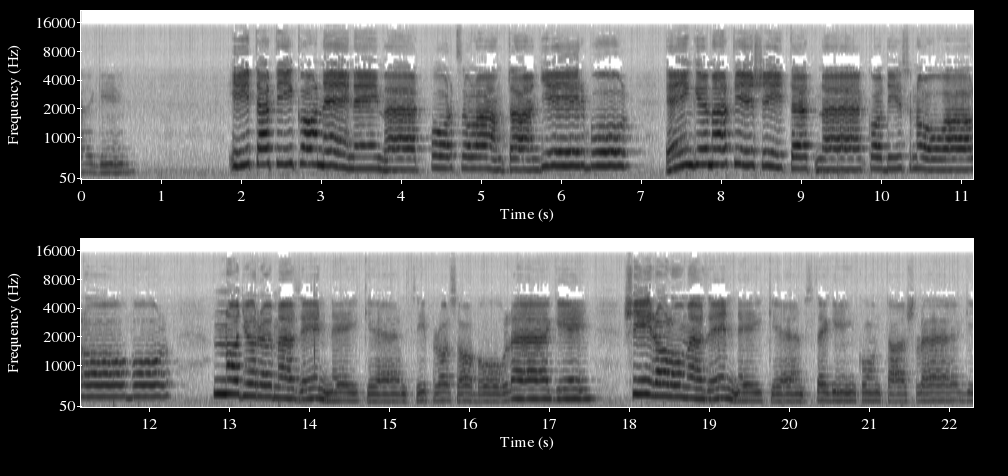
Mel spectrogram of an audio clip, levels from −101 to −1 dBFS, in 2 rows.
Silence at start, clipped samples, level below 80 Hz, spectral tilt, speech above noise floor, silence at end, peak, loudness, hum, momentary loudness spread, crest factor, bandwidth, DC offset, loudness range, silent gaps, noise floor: 0 s; under 0.1%; -58 dBFS; -3.5 dB/octave; 29 dB; 0 s; 0 dBFS; -17 LUFS; none; 14 LU; 18 dB; 15 kHz; under 0.1%; 7 LU; none; -47 dBFS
